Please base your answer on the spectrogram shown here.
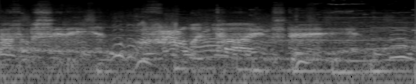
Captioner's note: people sobbing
